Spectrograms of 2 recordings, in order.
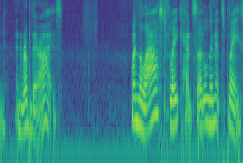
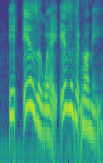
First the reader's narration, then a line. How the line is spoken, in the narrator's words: he cried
